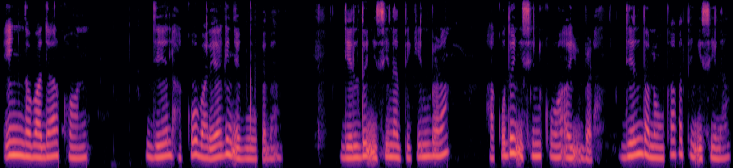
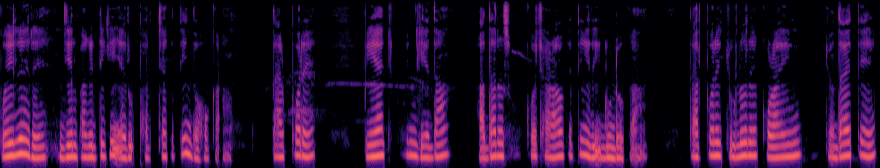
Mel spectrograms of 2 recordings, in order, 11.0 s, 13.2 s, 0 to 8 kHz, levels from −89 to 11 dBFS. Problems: none marked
